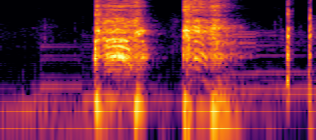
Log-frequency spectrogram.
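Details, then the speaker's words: Two short, harsh coughs from an adult streamer during a live chat, with steady background music underneath: a cough. "Let me go fix this cough. I hate hearing that. I don't want to hear it no more. Sounds crazy."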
